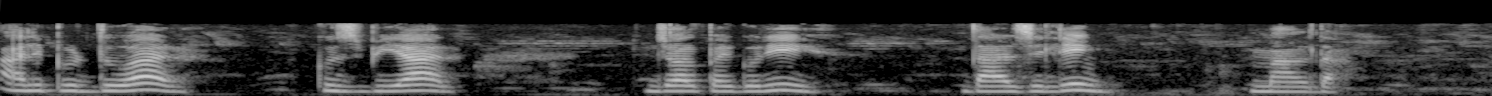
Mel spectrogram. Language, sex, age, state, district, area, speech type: Nepali, female, 18-30, West Bengal, Alipurduar, rural, spontaneous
